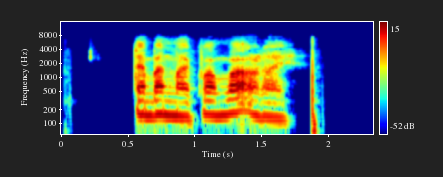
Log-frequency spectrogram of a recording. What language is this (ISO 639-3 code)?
tha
